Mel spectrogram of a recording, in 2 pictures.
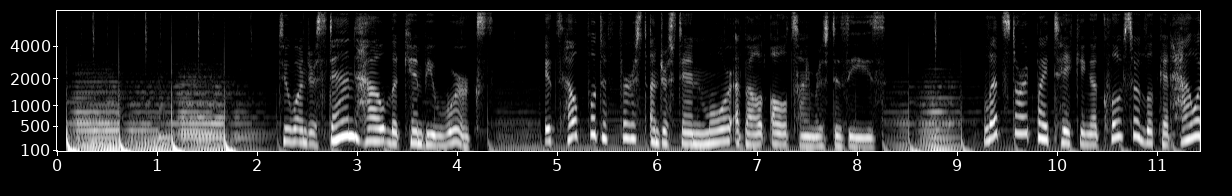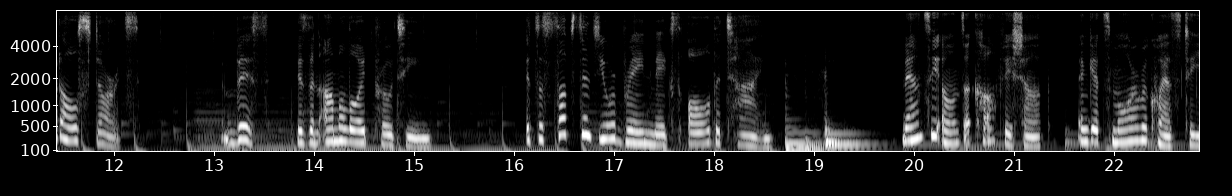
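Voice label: Narrations, Female Voice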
